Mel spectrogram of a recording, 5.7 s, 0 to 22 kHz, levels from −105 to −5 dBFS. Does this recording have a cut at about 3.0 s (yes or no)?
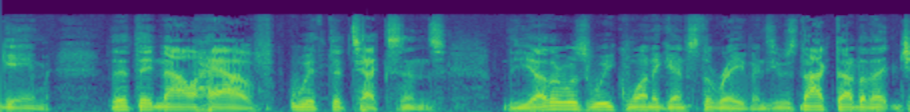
yes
